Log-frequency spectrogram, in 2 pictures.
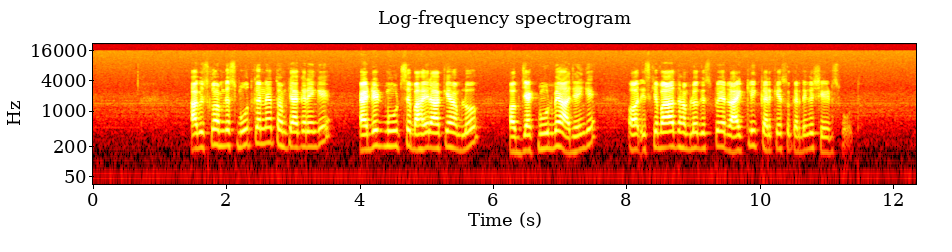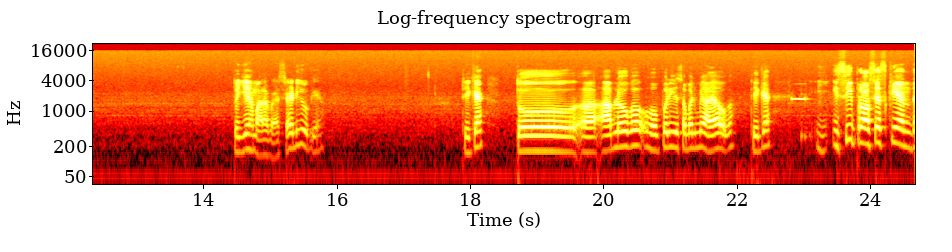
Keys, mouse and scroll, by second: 1.1-1.7 middle drag, 4.3 Tab, 8.0 middle click, 8.4 click, 9.7 right click, 10.4 click, 11.1-11.6 scroll down 1, 11.6-13.4 middle drag, 13.6 click, 13.9 middle click, 14.5-16.3 scroll up 1, 23.4 scroll down 1.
